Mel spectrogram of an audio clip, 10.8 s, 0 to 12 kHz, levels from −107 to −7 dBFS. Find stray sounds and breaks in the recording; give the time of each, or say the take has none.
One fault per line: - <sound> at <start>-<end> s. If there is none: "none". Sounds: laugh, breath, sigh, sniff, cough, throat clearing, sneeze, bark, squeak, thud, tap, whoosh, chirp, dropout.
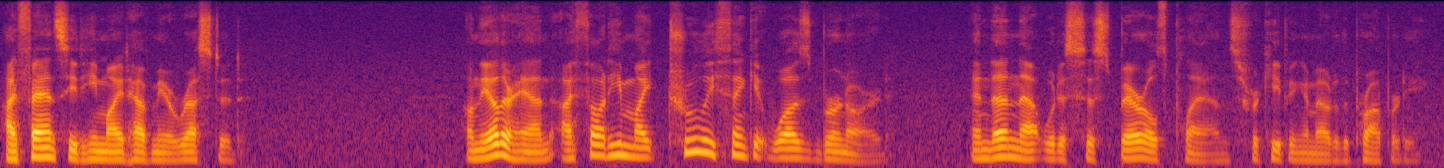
none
